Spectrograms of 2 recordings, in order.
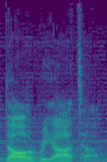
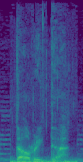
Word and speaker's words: Dal Riata: But the worst offender has to be the dal riata. How the hell do you pronounce this? Because even among people who are part of this culture, it's the Dal Riata or Darita, depending on who you ask.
